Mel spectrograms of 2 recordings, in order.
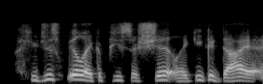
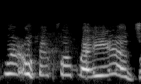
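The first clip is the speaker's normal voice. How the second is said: much higher and louder panicked question; mother panicking at gunpoint, high and loud; freaking out; 8 dB louder than usual. Retold or imitated. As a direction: shriek it in a panic. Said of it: "freaking out".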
